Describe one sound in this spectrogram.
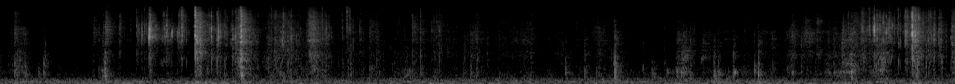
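Card packs crinkle and tear open close by.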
